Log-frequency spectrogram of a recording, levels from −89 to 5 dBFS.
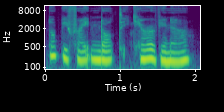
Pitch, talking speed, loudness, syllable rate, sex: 185 Hz, 230 wpm, -15 LUFS, 5.6 syllables/s, female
